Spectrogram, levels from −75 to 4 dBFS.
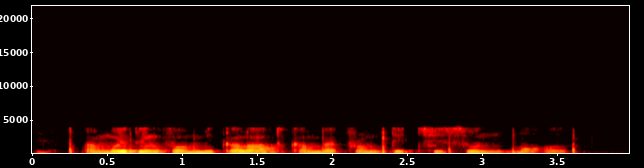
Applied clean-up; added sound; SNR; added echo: neural mask model RNNoise.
